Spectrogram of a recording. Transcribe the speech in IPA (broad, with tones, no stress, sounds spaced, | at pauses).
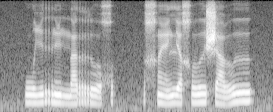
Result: w i˨˥ r ĩ˧˩ n a˨˥ r u˧˩˧ χ | χ ẽ˧˩˧ lʲ ɛ˨˥ χ β ɯ˦ ʃ a˧˩ β ɯ˦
